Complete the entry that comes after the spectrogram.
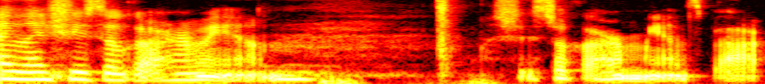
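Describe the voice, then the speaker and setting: In an American accent, a woman speaks with a high pitch and an animated tone. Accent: slight southern, more so when relaxed. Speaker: booktuber. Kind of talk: casual vlog chat.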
